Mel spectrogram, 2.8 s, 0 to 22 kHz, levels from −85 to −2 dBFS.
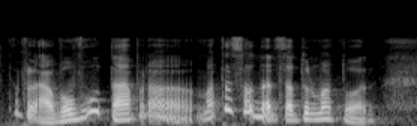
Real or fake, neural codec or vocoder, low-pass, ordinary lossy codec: real; none; 7.2 kHz; none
